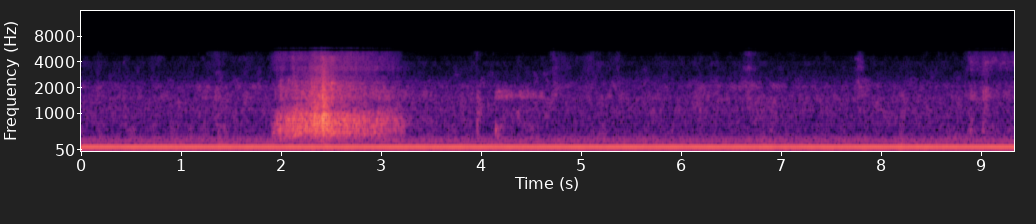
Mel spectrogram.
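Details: A person with a cold gives a single short, forceful sneeze over a steady low electrical hum in a quiet room: sneeze.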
